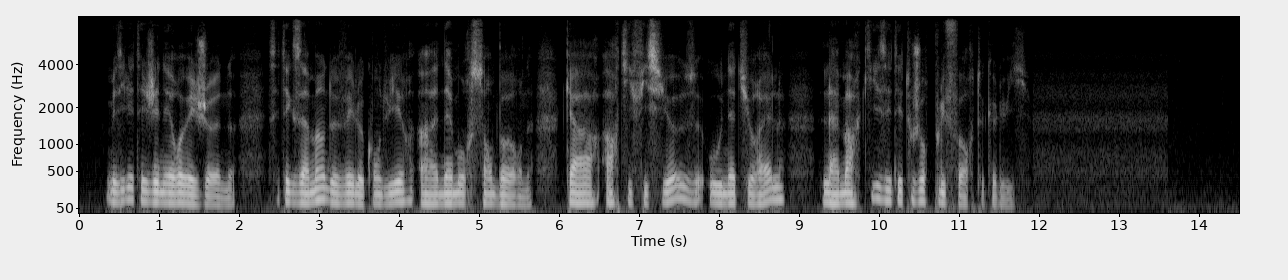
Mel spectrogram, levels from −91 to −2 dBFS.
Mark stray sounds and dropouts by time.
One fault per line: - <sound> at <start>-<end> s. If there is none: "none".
none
